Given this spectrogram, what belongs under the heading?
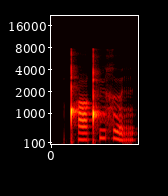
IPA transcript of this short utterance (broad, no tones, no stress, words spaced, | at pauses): ǃʰɑǃʰʉ xɵr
